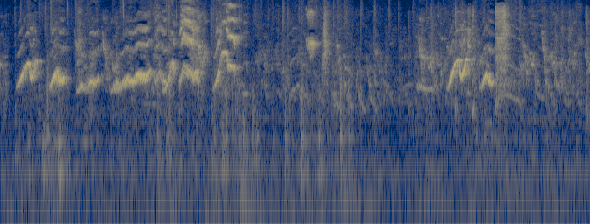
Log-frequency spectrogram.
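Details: Excited male cockatiel song meant to urge a female toward mating and breeding, a dense run of rising whistled chirps and scratchy warbles, then a pause and another burst.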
